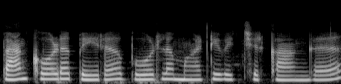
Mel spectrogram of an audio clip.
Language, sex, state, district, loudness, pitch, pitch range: Tamil, female, Tamil Nadu, Nilgiris, -19 LUFS, 230 Hz, 215-245 Hz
